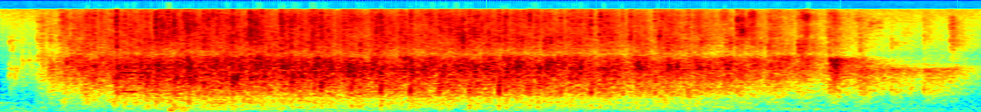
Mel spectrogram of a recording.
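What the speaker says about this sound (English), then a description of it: "let's have another round of applause for all of our servicemen and women" An audience at an armed services ceremony applauds steadily for several seconds, a dense wash of clapping that swells quickly and then tapers off gradually.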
